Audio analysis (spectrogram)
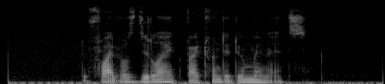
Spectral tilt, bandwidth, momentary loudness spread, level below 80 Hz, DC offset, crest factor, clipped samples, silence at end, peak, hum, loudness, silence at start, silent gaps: -5.5 dB/octave; 16 kHz; 19 LU; -46 dBFS; under 0.1%; 20 dB; under 0.1%; 0 s; -14 dBFS; none; -33 LUFS; 0.1 s; none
